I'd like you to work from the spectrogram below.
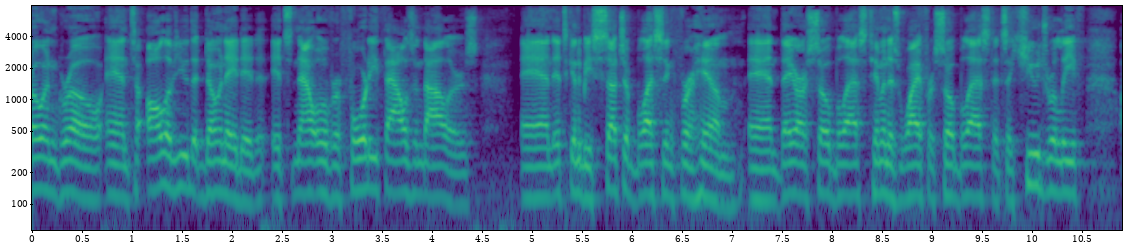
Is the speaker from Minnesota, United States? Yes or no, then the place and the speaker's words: no; Redding, California, United States; moved away; my hometown of Redding, California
